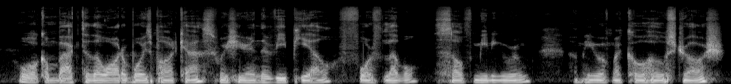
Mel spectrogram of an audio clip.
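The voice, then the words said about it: Whispering. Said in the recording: “We're whispering a little bit because the walls aren't all the way up to the roof, so people can hear us.”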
